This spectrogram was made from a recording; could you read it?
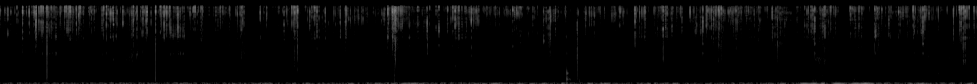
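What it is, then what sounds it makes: Onion with dry papery skin. A whole brown onion held close to the microphone has its dry, papery outer skin scratched and crinkled with a long fingernail. The result is a soft, steady stream of bright, crackly rustling with quick scratchy bursts and a faint low hum underneath.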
